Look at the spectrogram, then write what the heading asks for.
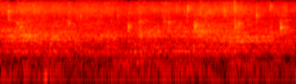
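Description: Shower water runs in an even, continuous hiss, a broad rushing spray that holds steady without breaks or changes from start to finish.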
